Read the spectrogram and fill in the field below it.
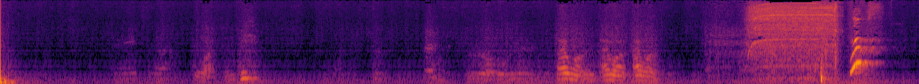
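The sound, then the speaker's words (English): Voices talk for several seconds, then a cordless power drill with a battery pack whirs loudly up to speed for under a second, followed by a second, shorter burst right at the end. “guess what they're using? They're using the drill.”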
